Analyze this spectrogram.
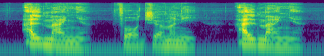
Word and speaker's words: Allemagne: Allemagne, for Germany, Allemagne. Here we don't pronounce this E.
